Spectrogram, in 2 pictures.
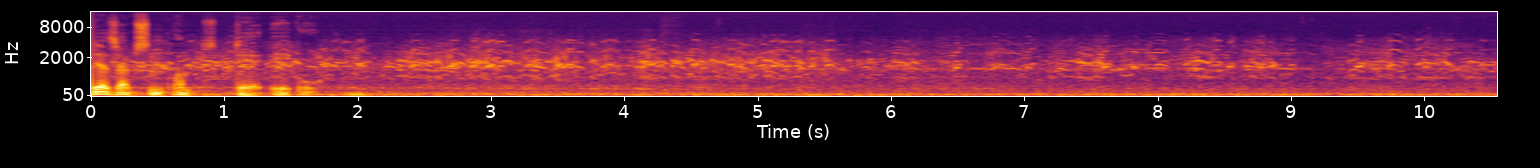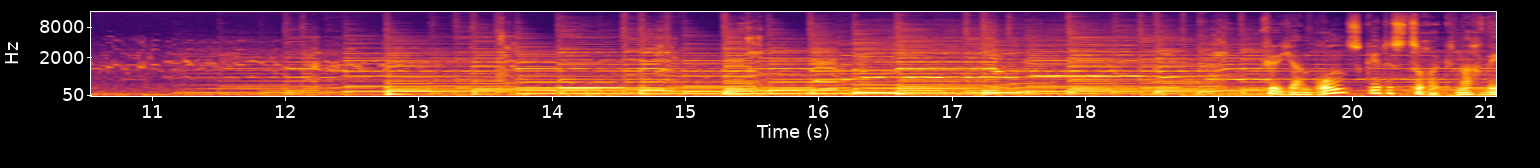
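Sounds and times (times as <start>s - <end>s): geese honking: 0.0s - 21.0s
guitar music: 11.2s - 21.0s.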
